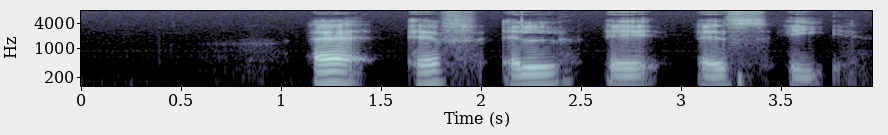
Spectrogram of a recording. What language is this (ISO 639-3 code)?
dan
